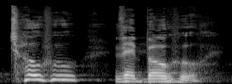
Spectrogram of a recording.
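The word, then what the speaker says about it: tohu vebohu (תֹהוּ וָבֹהוּ): So formless, this is, in Hebrew you say, tohu vebohu.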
